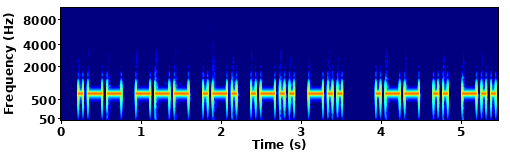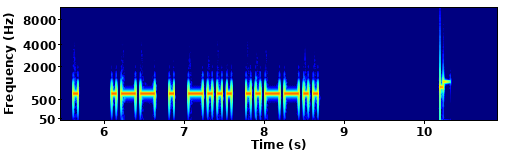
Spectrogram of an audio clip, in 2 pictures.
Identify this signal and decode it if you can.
Morse code, heard as a keyed tone, about 20 wpm, 700 Hz. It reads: WORLD WIDE WEB?
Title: Sentences from Top 1000 Words - Review Part 4 - 20wpm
